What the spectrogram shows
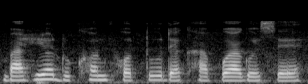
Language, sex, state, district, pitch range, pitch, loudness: Assamese, female, Assam, Sonitpur, 180-205 Hz, 190 Hz, -17 LUFS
